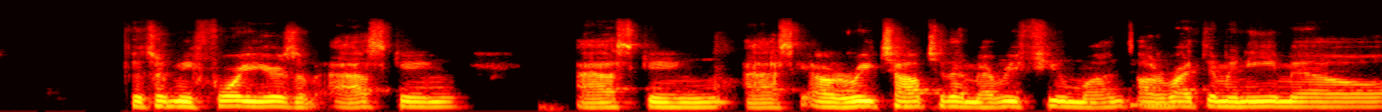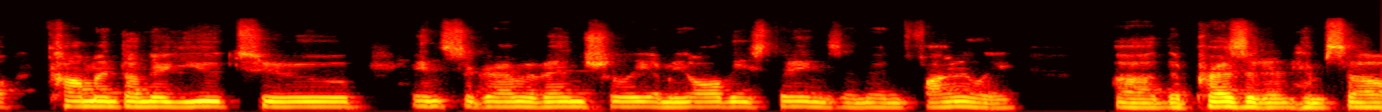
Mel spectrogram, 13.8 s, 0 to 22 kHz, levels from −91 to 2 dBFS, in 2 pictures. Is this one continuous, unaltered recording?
no; 1 cut; at 5.6 s

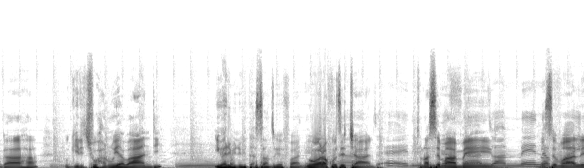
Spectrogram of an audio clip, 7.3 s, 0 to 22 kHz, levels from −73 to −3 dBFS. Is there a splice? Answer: no; 0 cuts

